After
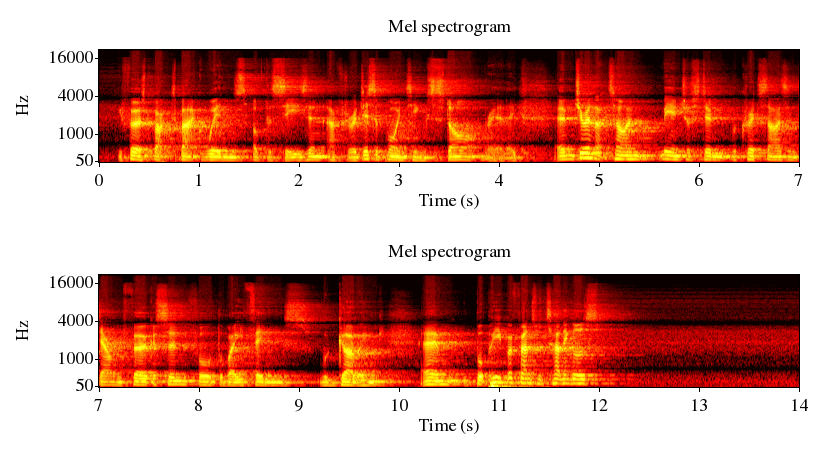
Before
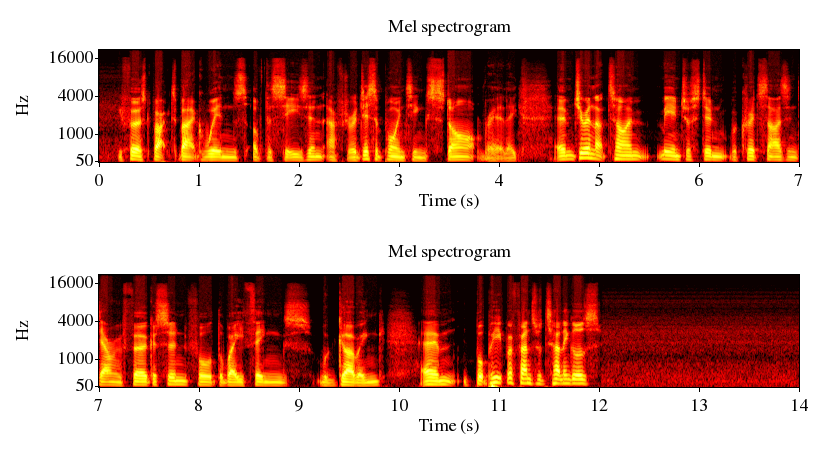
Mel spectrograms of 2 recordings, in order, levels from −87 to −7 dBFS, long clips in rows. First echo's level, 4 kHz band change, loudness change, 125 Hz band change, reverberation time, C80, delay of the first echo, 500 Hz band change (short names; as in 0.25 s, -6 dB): none, -2.0 dB, -0.5 dB, +0.5 dB, 1.2 s, 10.0 dB, none, -6.5 dB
